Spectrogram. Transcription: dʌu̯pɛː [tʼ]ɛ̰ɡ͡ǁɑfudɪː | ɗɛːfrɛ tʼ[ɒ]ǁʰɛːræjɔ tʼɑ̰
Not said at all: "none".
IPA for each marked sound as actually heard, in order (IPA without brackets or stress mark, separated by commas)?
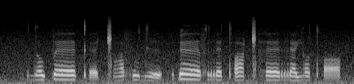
kʼ, ɑ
